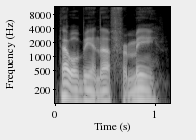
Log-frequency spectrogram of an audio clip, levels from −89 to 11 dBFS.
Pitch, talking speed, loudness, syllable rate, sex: 95 Hz, 310 wpm, -18 LUFS, 6.7 syllables/s, male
